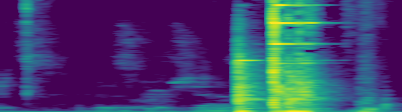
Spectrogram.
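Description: A metal teaspoon set down with a clatter and a brief metallic ring, about a second and a quarter in, followed by a small tick.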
